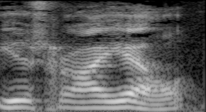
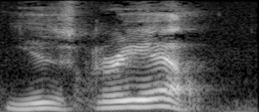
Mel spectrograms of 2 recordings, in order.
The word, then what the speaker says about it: Yizreel: The Philistim gathered all their armies to Aphek, and Israel encamped by a spring which is in Israel. Israel, okay? Different, not Israel, Israel. It's spelled differently, Y-I-Z-R-E-E-L.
